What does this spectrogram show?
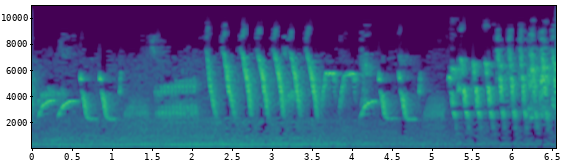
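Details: White canary song mixing rolling trills, quick down-slurred whistles and bright high rattles in fast, varied tours with no pause.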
